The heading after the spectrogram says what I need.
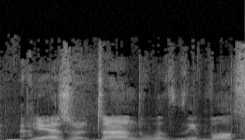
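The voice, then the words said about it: Failed German accent sounding Russian. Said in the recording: “A decent attempt at a Russian accent ... I was sort of shooting for German ... Russian came out ... I rushed it. It came out wrong.”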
